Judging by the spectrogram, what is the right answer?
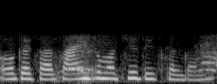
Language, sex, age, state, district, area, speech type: Telugu, female, 18-30, Andhra Pradesh, Guntur, urban, conversation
